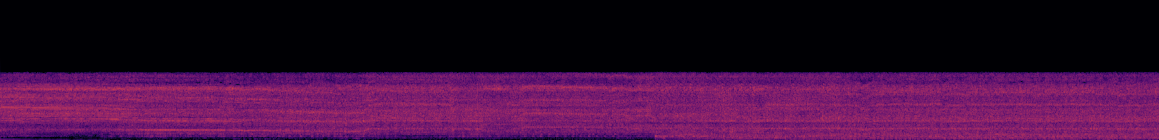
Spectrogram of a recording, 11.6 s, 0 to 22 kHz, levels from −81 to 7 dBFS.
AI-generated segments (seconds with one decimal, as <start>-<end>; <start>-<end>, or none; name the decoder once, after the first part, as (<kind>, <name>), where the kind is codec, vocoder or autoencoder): 4.5-5.1 (codec, SNAC); 6.3-8.4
